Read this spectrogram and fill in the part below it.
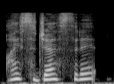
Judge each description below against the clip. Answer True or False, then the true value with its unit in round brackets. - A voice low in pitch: False (235 Hz)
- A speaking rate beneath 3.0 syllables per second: False (5.5 syllables/s)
